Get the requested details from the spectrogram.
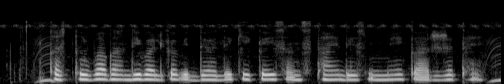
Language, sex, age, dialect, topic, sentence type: Hindi, female, 18-24, Awadhi Bundeli, banking, statement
